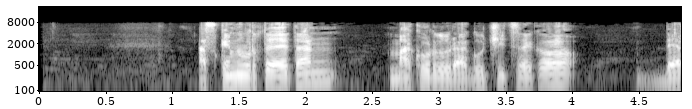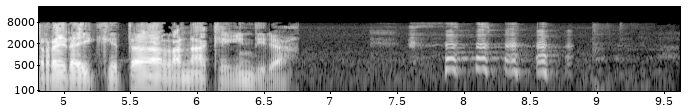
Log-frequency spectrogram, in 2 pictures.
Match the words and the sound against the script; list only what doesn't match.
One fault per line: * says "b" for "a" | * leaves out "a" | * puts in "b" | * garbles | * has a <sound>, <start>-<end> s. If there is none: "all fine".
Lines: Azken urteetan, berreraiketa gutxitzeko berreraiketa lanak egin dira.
* says "makurdura" for "berreraiketa"
* has a laugh, 7.3-8.8 s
